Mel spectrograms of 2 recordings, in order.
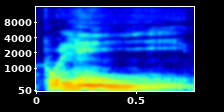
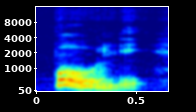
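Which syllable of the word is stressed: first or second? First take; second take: second; first. First: The stress is on the second syllable. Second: The stress is on the first syllable. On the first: The speaker calls it wrong. "eu não falo poli" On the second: The speaker calls it right. "Não, é poli"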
